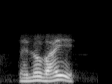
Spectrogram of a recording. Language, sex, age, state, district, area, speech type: Urdu, male, 18-30, Uttar Pradesh, Balrampur, rural, conversation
